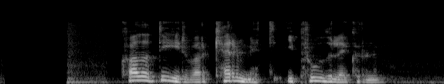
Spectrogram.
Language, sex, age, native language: Icelandic, male, 40-49, Icelandic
